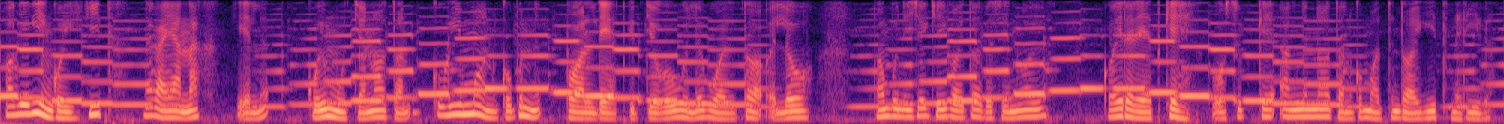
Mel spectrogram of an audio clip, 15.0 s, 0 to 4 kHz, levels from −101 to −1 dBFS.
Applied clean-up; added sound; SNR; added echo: none; Wind instrument, woodwind instrument; 6 dB; none.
